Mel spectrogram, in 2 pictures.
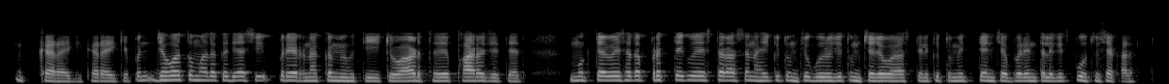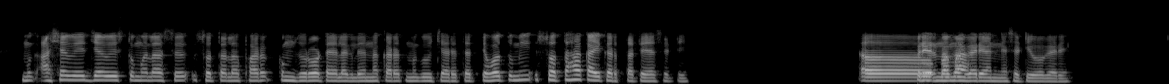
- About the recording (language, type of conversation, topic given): Marathi, podcast, तुम्हाला स्वप्ने साध्य करण्याची प्रेरणा कुठून मिळते?
- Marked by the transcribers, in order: alarm; other background noise; drawn out: "अ"; other noise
